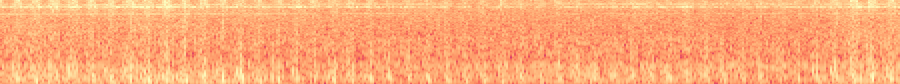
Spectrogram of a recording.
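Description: Rapid rhythmic thumping of helicopter rotor blades with a steady engine whine, continuous and fairly close, no voices, from a helicopter in the video game DayZ.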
